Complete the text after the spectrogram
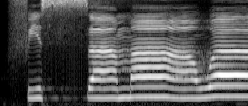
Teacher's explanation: Wa mad tabi'i karena ada huruf waw yang berbaris fathah berdiri, maka dibaca panjang 2 harokat.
